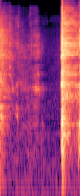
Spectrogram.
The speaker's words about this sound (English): Got this cough.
